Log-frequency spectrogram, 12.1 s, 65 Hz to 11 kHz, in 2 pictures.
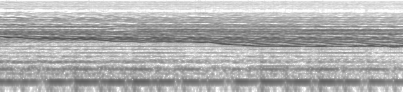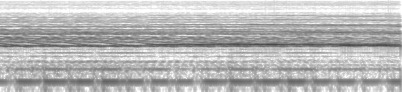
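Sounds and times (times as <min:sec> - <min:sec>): theremin playing: 0:00.0 - 0:12.0.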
